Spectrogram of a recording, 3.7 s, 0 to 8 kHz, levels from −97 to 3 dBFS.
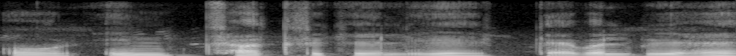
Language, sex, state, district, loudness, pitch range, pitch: Hindi, male, Uttar Pradesh, Saharanpur, -23 LUFS, 125-145 Hz, 135 Hz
